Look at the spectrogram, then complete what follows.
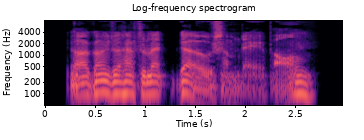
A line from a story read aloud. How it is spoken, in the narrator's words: Belgareth said gravely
